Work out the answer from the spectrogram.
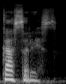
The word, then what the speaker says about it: Cazares: Casares. Casares.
